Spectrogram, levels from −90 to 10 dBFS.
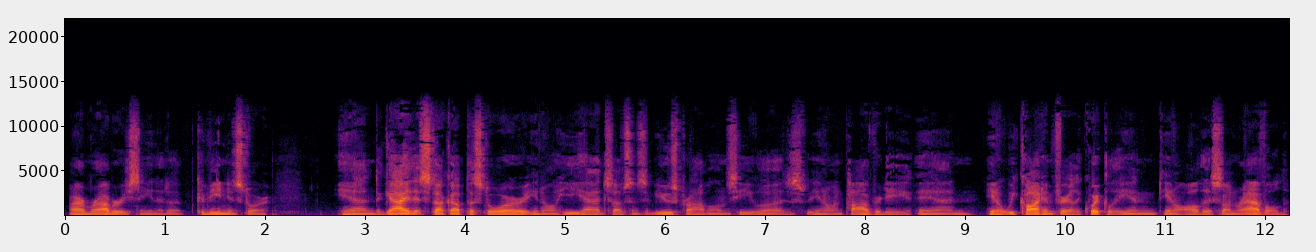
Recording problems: garbled, watery; slightly

